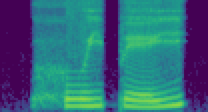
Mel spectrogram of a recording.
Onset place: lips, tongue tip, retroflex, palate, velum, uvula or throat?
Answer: throat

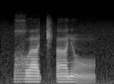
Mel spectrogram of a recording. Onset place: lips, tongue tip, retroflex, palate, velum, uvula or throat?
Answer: uvula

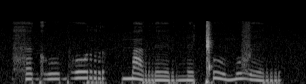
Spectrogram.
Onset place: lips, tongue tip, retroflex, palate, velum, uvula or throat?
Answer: throat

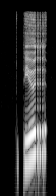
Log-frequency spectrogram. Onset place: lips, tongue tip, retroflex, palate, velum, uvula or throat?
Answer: lips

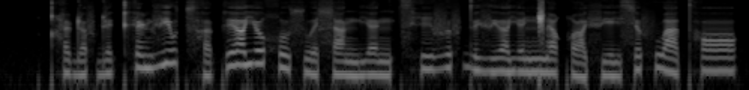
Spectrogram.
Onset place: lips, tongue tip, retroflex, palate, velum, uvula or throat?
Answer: uvula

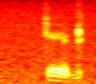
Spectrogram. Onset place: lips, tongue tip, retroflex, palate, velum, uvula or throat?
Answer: velum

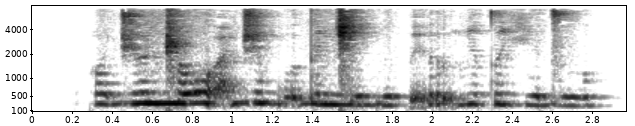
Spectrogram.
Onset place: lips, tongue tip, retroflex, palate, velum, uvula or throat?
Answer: uvula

